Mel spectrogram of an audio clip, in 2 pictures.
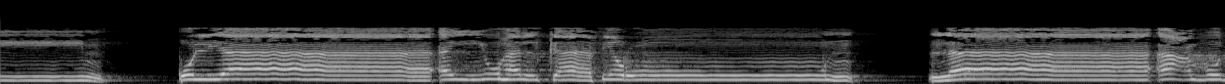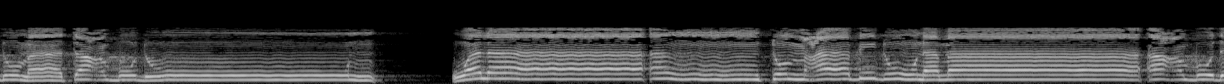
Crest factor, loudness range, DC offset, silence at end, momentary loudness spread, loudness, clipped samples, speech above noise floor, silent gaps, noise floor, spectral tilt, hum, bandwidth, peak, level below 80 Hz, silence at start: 16 dB; 4 LU; under 0.1%; 0 s; 7 LU; -18 LUFS; under 0.1%; 43 dB; none; -61 dBFS; -8.5 dB/octave; none; 5.8 kHz; -2 dBFS; -66 dBFS; 0 s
